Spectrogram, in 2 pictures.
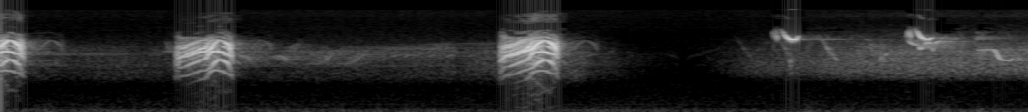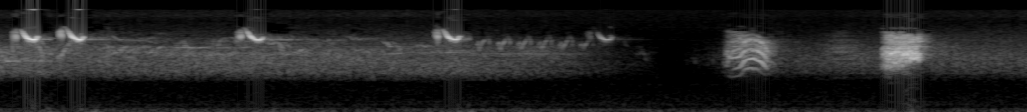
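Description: A brambling gives harsh, nasal, buzzy calls a second or so apart, with a run of short, sharp chirps in the middle.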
